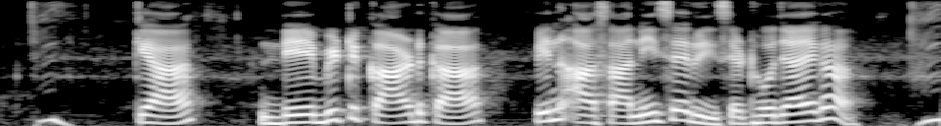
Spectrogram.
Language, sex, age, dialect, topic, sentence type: Hindi, male, 25-30, Kanauji Braj Bhasha, banking, statement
